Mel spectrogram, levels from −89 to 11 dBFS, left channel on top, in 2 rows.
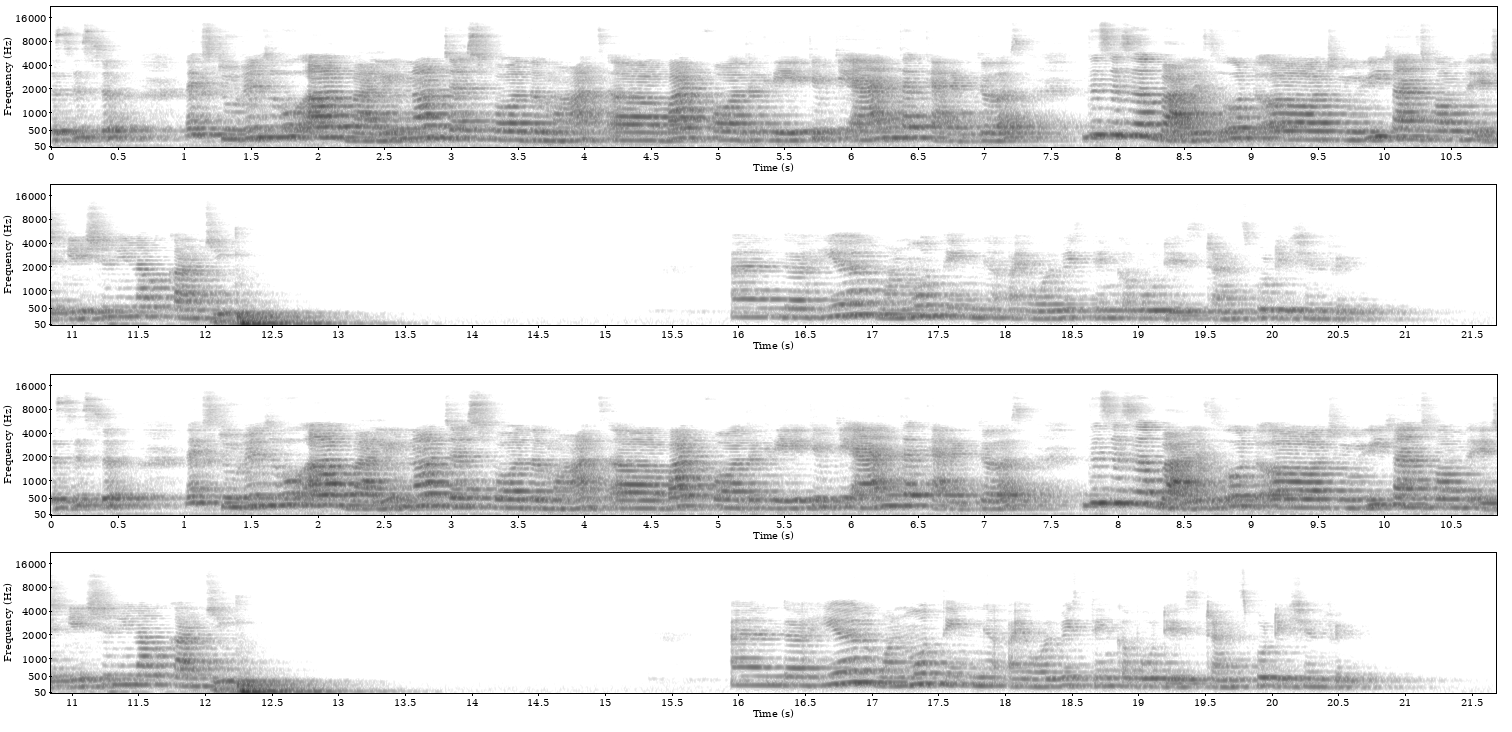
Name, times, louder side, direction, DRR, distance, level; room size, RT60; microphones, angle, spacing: voice 1, 0.0-7.3 7.7-12.3, right 1 dB, 40° left, -5 dB, 0.9 m, -31 dB
voice 2, 15.9-20.5, right 1 dB, 40° right, 0 dB, 0.4 m, -36 dB
3.1 x 2.0 x 2.7 m, 1.1 s
head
